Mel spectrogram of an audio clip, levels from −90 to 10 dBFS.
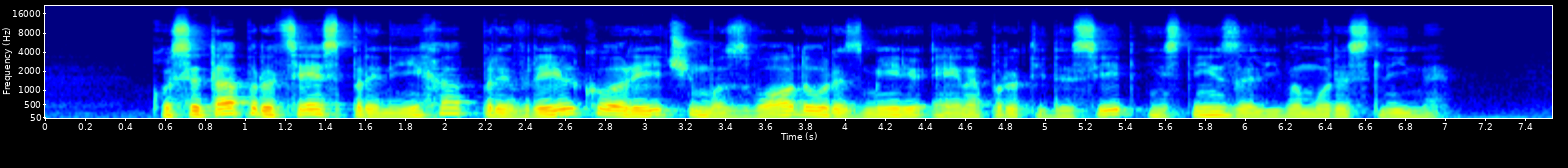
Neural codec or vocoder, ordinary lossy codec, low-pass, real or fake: none; none; 19.8 kHz; real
